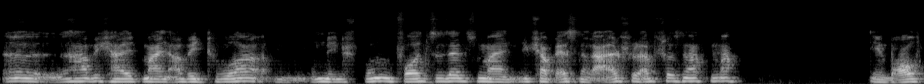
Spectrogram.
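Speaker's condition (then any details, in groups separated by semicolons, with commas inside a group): Spastic tetraparesis; largely resolved by own account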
